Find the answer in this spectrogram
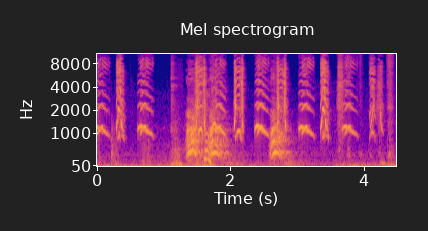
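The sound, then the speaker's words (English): A dog sound effect plays: repeated high-pitched yelps and whimpering squeals mixed with a few sharper barks, coming in quick bursts over several seconds. No one speaks. “Oh, no, get that dog. There's the one for the dogs.”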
